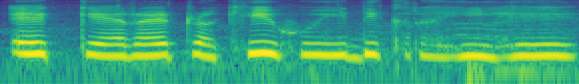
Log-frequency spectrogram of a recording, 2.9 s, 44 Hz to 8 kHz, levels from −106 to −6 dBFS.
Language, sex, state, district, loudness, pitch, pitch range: Hindi, female, Madhya Pradesh, Bhopal, -14 LUFS, 265 Hz, 255-285 Hz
